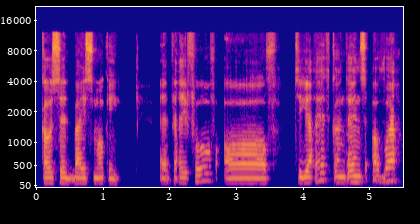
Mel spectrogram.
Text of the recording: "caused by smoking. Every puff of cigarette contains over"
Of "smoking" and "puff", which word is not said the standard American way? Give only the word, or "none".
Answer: puff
